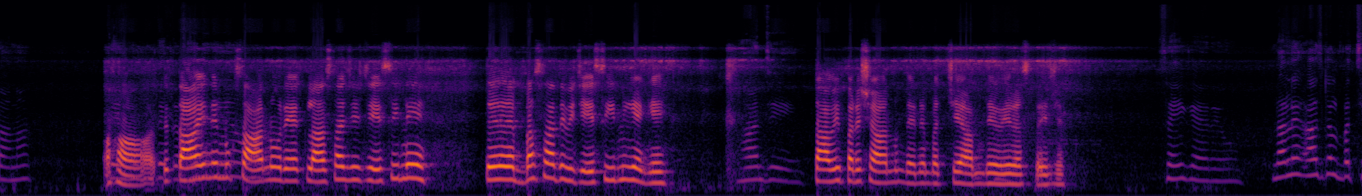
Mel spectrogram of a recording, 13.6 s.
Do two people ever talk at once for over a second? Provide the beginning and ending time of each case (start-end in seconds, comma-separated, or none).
1.3-2.6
